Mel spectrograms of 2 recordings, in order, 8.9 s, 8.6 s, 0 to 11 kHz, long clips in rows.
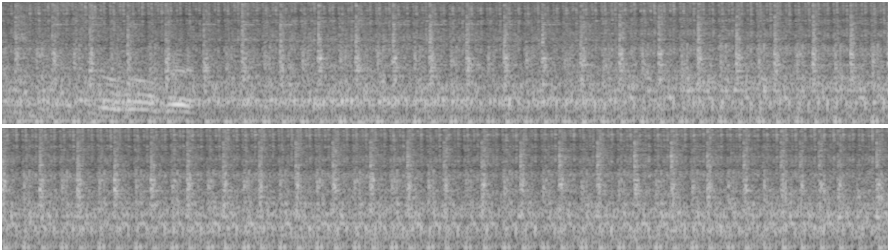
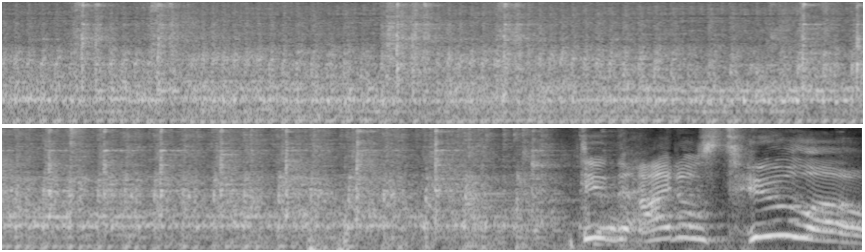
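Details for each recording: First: Small single-cylinder engine with newly installed 22mm Mikuni carburetor, after raising idle: steady even putter about two and a half beats a second, no misses; normal clean idle. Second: Small single-cylinder engine after 22mm Mikuni carburetor install replacing stock carb: slow, lumpy idle with loud uneven pops barely holding on; idle set too low, then adjusted up.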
